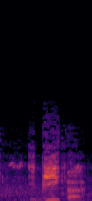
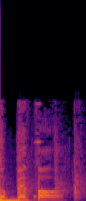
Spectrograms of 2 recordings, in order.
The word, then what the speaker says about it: Ibiza: I just went to Spain, that's a Ibiza. Ibiza. Yeah, it's pronounced Ibiza, actually. What's the difference, man?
